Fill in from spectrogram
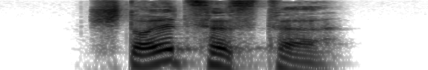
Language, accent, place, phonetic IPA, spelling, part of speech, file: German, Germany, Berlin, [ˈʃtɔlt͡səstə], stolzeste, adjective, De-stolzeste.ogg
- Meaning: inflection of stolz: 1. strong/mixed nominative/accusative feminine singular superlative degree 2. strong nominative/accusative plural superlative degree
